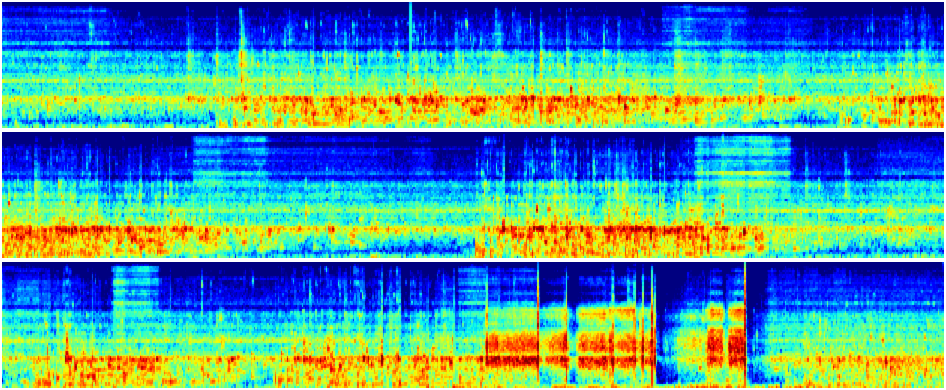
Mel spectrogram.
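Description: Scuba divers' regulators heard underwater: bubbling rushes of exhaled air that swell and fade about every five seconds, with a brighter hissing spell a little before the end.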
